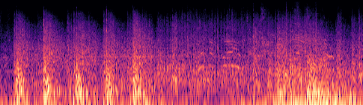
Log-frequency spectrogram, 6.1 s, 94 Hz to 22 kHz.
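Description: An MG34 machine gun firing in the World War II strategy game Company of Heroes 2, repeated bursts of sharp shots among scattered battlefield gunfire, some bursts louder and closer than others.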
